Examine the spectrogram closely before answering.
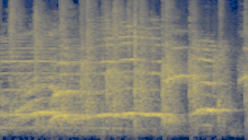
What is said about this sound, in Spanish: Mentira, por favor, aplaudan.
